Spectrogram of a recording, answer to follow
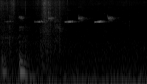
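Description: A small bird chirping: several short, high chirps in quick succession over a steady low background rumble, with a brief rustle in the middle.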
